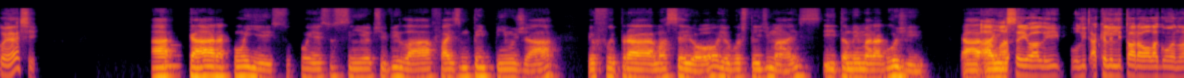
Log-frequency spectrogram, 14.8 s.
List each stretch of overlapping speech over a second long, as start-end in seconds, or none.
none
